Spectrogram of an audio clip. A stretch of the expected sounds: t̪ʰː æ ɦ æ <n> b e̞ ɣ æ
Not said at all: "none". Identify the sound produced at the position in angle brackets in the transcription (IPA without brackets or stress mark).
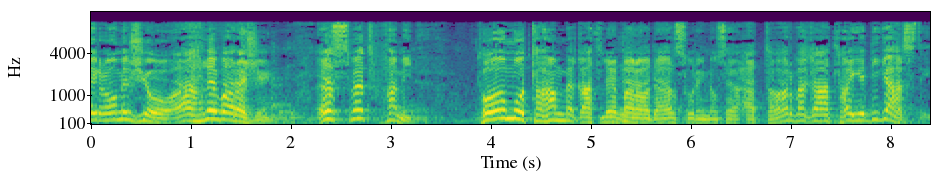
m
